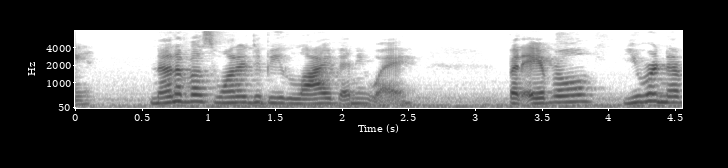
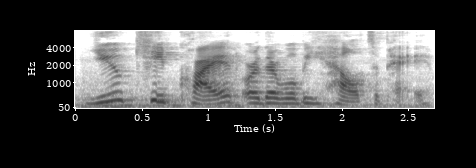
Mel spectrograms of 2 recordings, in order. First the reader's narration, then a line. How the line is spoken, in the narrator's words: Andrew turned and angrily spat out at the group the words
